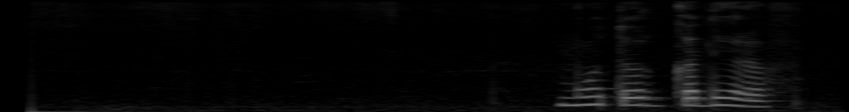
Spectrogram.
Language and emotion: Russian, neutral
